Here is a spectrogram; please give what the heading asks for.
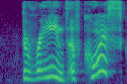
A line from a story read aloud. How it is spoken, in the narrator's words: cried a farmer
